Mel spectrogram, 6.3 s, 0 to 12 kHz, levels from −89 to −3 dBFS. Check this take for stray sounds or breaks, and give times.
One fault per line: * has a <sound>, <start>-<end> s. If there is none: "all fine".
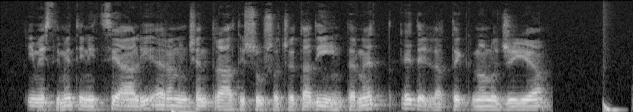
* has a thud, 6.0-6.3 s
